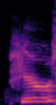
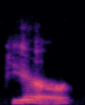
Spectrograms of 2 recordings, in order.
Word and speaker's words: Pierre: happy all you know there's Pierre South Dakota it's not Pierre and it's like that's just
